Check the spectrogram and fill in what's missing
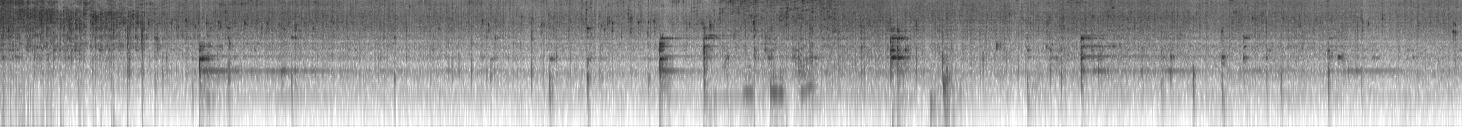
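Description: About one and a half cups of onion or shallot fry over a medium flame in a pan with popped mustard seeds for Kerala-style chicken roast, a steady loud sizzle broken by repeated scraping stirs and clinks.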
